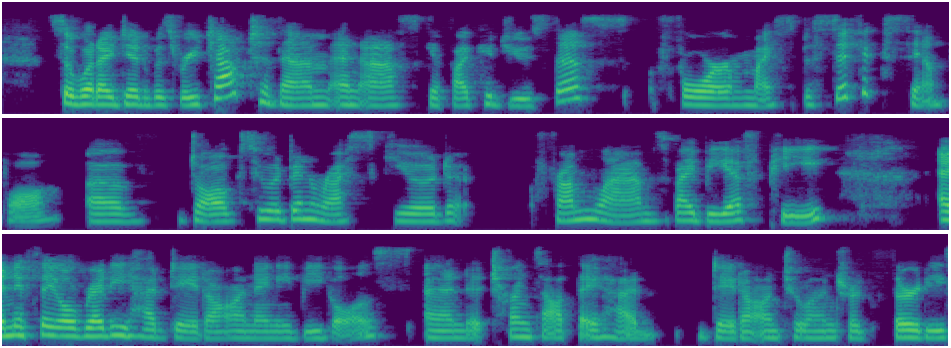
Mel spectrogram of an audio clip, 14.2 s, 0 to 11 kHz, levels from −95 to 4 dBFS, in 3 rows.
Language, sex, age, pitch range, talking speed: English, female, 20-39, 180-240 Hz, 205 wpm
